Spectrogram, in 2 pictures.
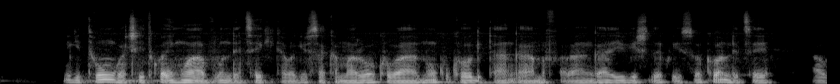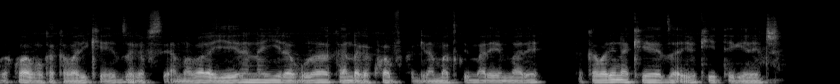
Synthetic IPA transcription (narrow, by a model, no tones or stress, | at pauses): niɡitʰuːŋɡwat͡ʃitwaiŋwaːvunde̞t͡se̞ki̥kʰaβaɡifi̥sakʰamaɾo̞kʰuβan̥ukukʰo̞ɡitʰaːŋɡaːmafaɾaːŋɡaijuɡiʃize̞kwiːso̞kʰo̞̰nde̞t͡se̞ | ahoɡakwaːvukakaβaɾikʰe̞ːza̰ɡafi̥se̞̰a̰maβaɾaje̞ɾanajiɾaβuɾakʰaːndiaɡakwaːvukʰaɡiɾamatkwimaɾe̞maɾe̞ | kakaβaɾinakʰe̞ːza̰ḭjokʰitʰe̞ɡe̞ɾe̞d͡ʒe̥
